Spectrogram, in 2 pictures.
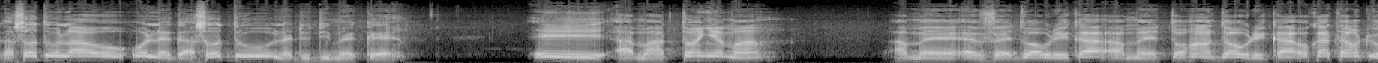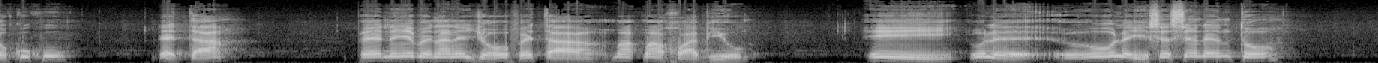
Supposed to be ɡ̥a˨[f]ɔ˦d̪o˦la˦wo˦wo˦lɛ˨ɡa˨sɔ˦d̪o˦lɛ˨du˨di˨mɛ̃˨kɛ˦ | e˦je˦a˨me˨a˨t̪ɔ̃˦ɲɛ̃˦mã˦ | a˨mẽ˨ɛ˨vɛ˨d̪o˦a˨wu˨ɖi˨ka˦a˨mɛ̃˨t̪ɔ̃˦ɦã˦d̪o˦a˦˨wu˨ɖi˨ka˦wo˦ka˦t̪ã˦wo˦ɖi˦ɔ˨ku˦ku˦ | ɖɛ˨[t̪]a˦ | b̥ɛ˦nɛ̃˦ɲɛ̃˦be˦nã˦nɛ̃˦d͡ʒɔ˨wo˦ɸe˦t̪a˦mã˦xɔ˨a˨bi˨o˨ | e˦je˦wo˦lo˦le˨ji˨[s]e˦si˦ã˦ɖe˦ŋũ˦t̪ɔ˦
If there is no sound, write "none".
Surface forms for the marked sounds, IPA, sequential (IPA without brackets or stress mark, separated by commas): s, t̪, s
